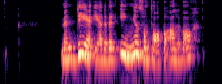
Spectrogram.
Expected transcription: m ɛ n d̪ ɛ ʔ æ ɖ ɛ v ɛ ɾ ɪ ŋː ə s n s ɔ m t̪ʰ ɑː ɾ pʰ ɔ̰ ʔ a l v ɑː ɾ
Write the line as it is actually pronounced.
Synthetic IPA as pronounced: m ɛ n d̪ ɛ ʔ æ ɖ ɛ v ɛ l ɪ ŋː ə n s ɔ m t̪ʰ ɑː ɾ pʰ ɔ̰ ʔ a l v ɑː ɾ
